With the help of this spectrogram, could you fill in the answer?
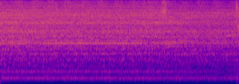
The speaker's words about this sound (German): ich muss den Staubsauger ausmachen ähm, ist schon wieder so spät.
